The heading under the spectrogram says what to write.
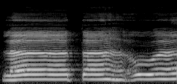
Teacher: Munfasil terpisah [berdehem] ya antara mad tabi'i dan alifnya terpisah ya. Namanya mad jaiz munfasil panjang 4 sampai 5 harakat.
